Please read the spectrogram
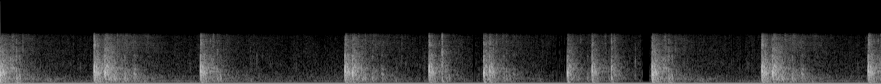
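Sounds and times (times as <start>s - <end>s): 
distant M16 rifle gunshot bursts: 0.0s - 2.4s, 3.4s - 7.0s, 7.6s - 8.7s.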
